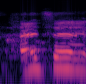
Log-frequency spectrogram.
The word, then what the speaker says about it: Felze: Buongiorno, Elfelze comunque, Elfelze, pardon. Felze con l'accento sulla prima vocale. Sulla prima E, ho sbagliato l'accento, effettivamente è vero.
